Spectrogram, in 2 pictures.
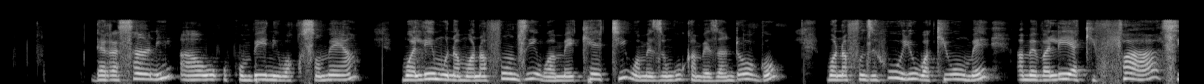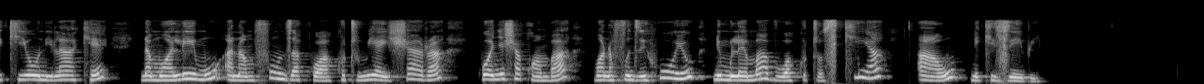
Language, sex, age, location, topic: Swahili, female, 36-49, Nairobi, education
